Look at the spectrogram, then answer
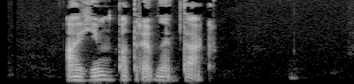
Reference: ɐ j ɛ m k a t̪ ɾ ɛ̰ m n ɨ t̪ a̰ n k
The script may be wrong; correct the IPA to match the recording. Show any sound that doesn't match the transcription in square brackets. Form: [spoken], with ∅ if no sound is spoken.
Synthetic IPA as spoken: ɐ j [i] m [p] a t̪ ɾ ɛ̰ [b] n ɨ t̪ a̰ [∅] k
